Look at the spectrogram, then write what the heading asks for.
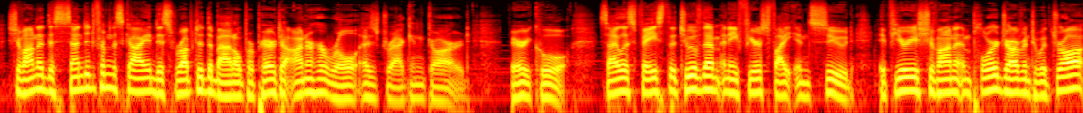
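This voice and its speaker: A man with a mid-pitched voice hosts in a casual reaction style, moving between reading text aloud and giving his own informal comments. The recording is dry and close, with very little room sound. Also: no echo. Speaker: YouTube reaction host.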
